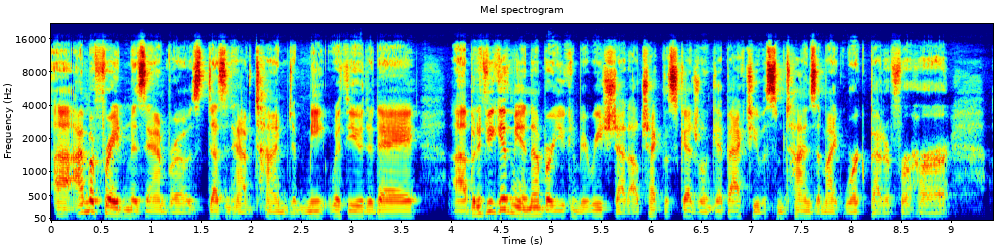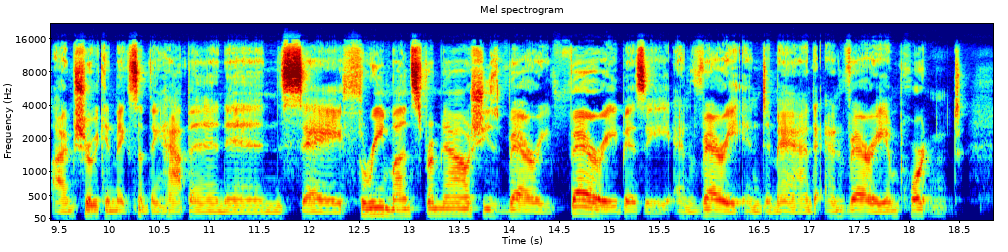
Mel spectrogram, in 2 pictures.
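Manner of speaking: ordinary talk, nothing marked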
